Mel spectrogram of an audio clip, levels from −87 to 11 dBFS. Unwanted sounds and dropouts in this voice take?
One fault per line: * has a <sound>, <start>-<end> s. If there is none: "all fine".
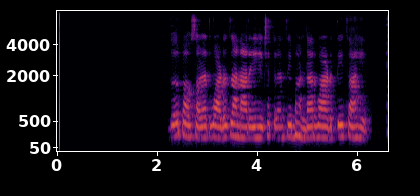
all fine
